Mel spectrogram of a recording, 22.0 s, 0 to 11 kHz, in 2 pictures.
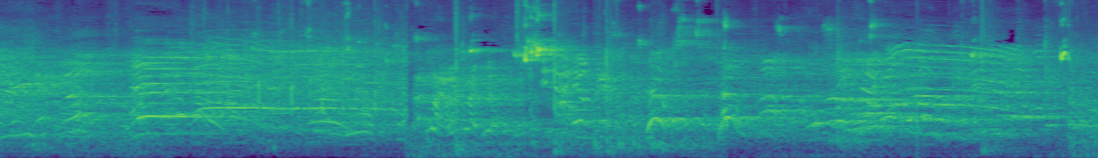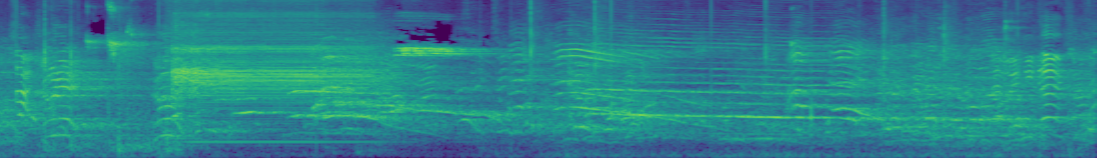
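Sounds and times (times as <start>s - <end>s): sneakers squeaking: 11.9s - 13.9s
players' voices echoing: 12.6s - 15.1s.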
